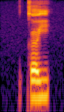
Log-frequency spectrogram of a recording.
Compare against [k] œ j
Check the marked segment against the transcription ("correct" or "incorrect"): correct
